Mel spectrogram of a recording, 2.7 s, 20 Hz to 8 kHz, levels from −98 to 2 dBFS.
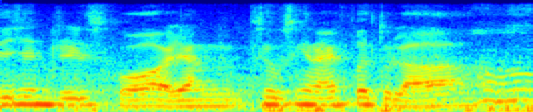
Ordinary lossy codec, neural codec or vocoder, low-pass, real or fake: none; vocoder, 44.1 kHz, 128 mel bands every 256 samples, BigVGAN v2; 7.2 kHz; fake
